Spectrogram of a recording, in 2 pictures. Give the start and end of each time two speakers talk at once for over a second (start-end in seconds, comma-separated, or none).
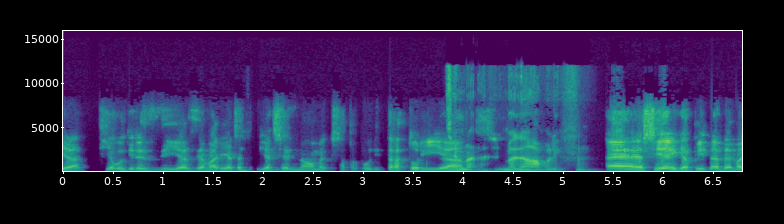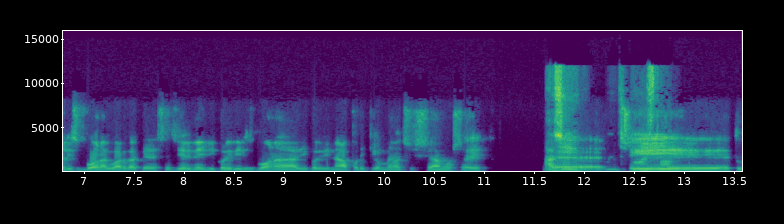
11.6-12.9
